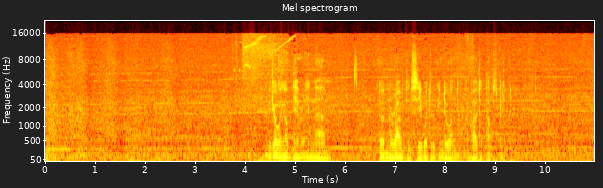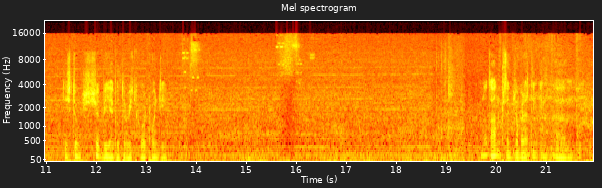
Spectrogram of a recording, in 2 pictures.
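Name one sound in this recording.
A twin-turbo V8 supercar engine roars at high speed.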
